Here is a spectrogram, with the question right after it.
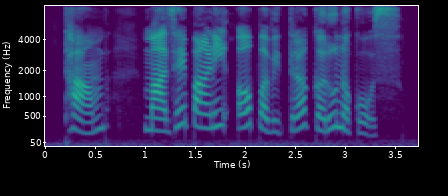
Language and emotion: Marathi, neutral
